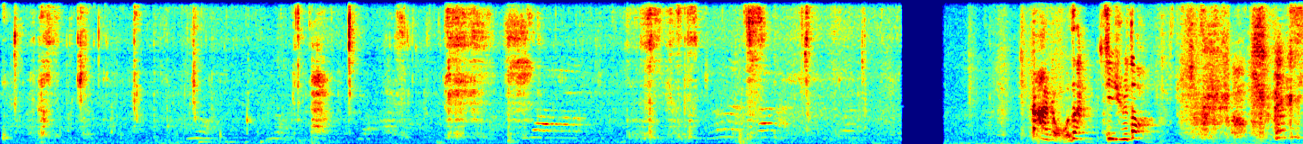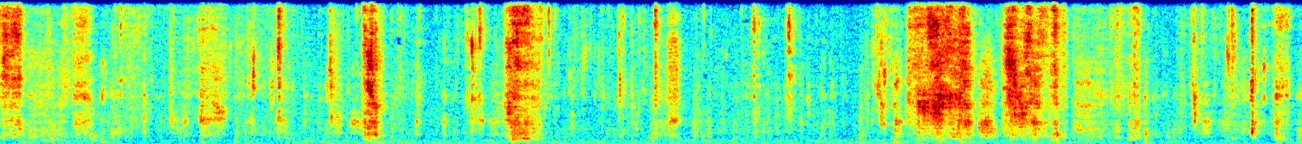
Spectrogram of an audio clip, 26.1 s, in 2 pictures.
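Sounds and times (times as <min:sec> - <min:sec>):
person chewing and lip-smacking: 0:00.0 - 0:05.4, 0:11.7 - 0:26.0.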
